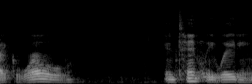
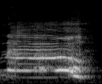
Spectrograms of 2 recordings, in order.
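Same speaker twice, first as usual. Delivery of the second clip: high, loud mock cry of despair; dramatic wail; 10 dB louder, slower than usual. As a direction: wail over a broken plant, hammed up. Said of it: "I really be acting just like that".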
